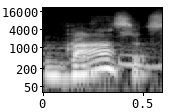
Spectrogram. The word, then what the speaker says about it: vase: Vases. I see one more vase, I'll be sick. I never know how to pronounce this word.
